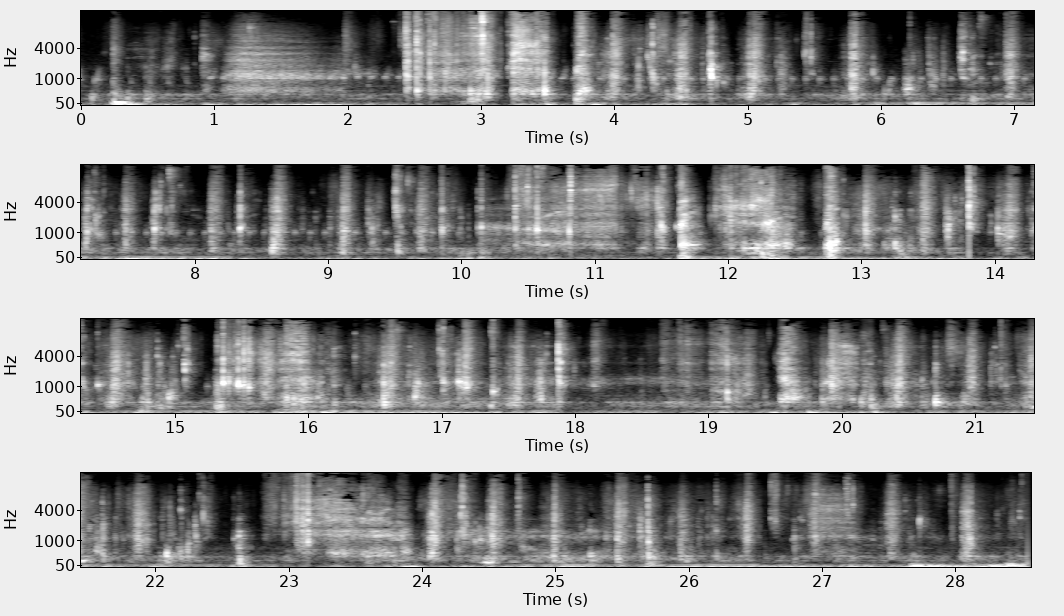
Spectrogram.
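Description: Plums frozen hard on dry ice being bitten and chewed close to the microphones, with repeated sharp crunches in clusters and short pauses between bites.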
